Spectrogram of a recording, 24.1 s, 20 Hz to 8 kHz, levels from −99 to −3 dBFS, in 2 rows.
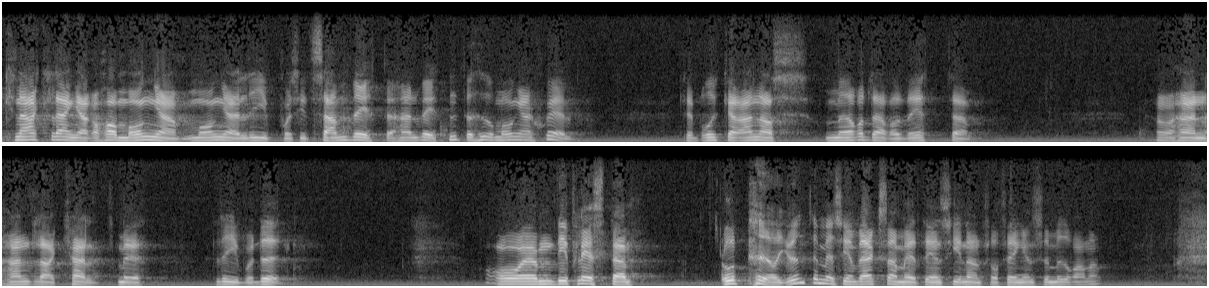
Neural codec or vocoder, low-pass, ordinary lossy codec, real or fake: none; 7.2 kHz; none; real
